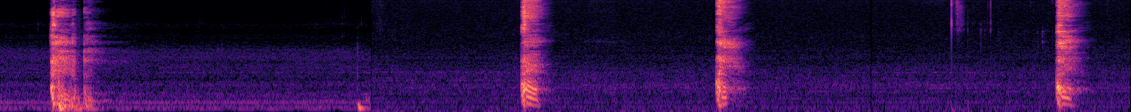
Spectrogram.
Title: coughing, some wet and barky (f)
